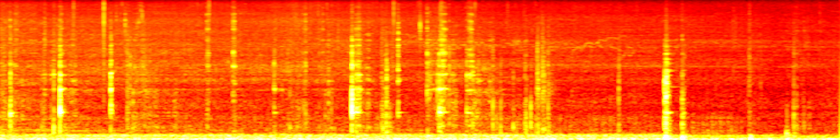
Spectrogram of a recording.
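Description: Flatbread frying in oil in a pan: sizzling with scattered sharp clicks and pops, and a metal fork tapping and scraping on the pan as pieces are lifted out.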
